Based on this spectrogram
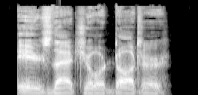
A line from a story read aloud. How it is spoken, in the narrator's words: grunting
